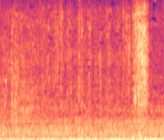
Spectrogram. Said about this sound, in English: Oh, look. Two more cars have come past us. Fun. He's on the corners.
